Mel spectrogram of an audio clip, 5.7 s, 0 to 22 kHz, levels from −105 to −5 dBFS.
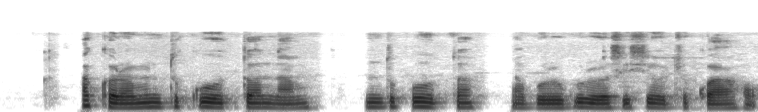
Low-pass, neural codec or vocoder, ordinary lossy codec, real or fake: none; none; none; real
